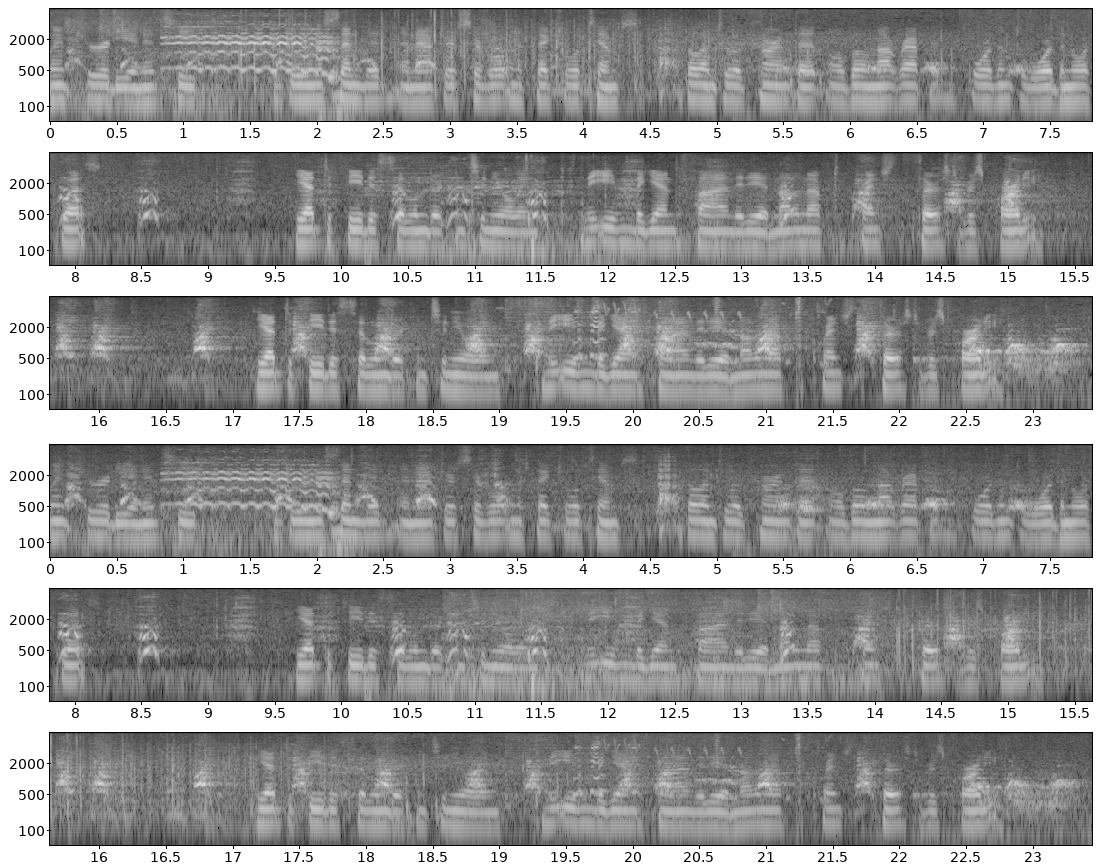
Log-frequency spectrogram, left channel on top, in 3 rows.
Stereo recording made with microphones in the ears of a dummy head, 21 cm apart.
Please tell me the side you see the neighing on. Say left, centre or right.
left.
